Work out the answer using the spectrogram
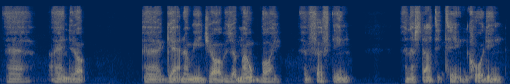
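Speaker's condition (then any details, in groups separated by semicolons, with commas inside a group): Throat cancer treatment effects; stage 4 throat cancer 6.5 years into recovery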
